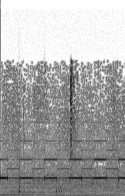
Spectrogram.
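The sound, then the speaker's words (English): Small servo motors in a car whir after the ignition is switched on. A steady electric whine and hum carries a faint, evenly repeating high beep, with no voices. “Just listen to all these little servo motors. Mm-hmm. I'll turn the ignition on.”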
